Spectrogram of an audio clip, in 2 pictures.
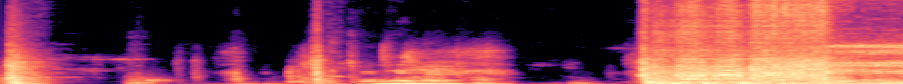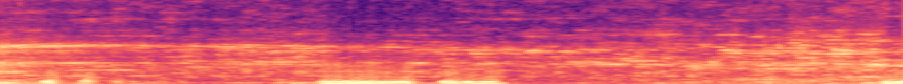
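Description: An engine cranks and catches, then settles into a steady running rumble, with brief voices nearby before and after it starts.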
